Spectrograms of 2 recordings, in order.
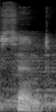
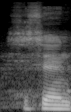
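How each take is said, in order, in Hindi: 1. यह शब्द एक अक्षर में बोला जाता है। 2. यह शब्द दो अक्षरों में बोला जाता है। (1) "सी साइलेंट रहेगा" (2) "सीसेंट नहीं पढ़ेंगे"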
